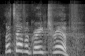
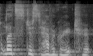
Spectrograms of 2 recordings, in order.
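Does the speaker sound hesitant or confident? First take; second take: confident; hesitant. First: It sounds steady and confident. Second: It sounds hesitant and apologetic.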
